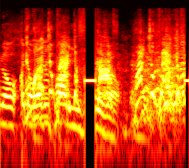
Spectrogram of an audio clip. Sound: beep

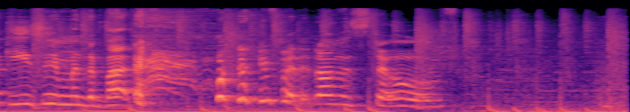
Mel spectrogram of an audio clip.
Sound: laughing

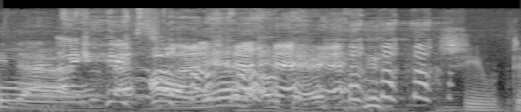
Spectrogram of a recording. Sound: laughs

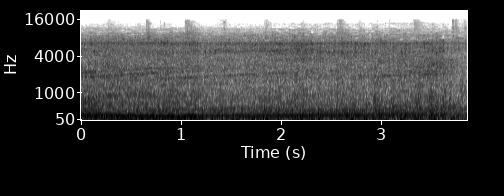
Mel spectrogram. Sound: engine roars

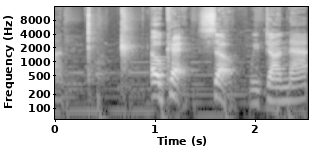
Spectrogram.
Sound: finger snap

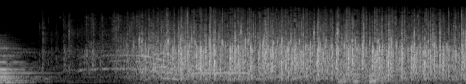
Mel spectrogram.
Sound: lively instrumental music; audience applauding

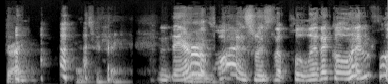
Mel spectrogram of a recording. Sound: laughs

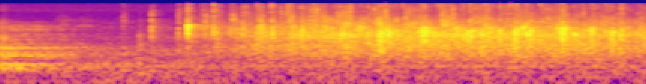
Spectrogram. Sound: applause

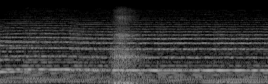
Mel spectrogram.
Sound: sighs

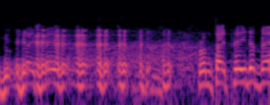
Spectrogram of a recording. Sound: laughing

